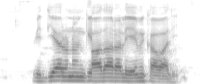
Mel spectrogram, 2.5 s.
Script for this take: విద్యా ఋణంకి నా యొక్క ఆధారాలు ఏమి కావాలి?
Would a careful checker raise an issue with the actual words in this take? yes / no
yes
